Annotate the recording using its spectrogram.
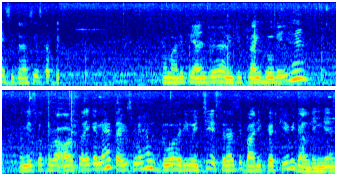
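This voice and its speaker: Calm woman guiding a cooking tutorial. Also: mid-range voice, a little hiss or hum, rough recording. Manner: calm step-by-step instructions. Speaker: cooking channel host.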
